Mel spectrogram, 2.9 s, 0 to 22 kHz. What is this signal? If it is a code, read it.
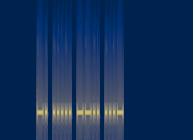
Morse code, heard as a keyed tone, about 40 wpm, 700 Hz. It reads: N5ZV
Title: USA Call Signs - 4 Characters - Repeated 3x - 40wpm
